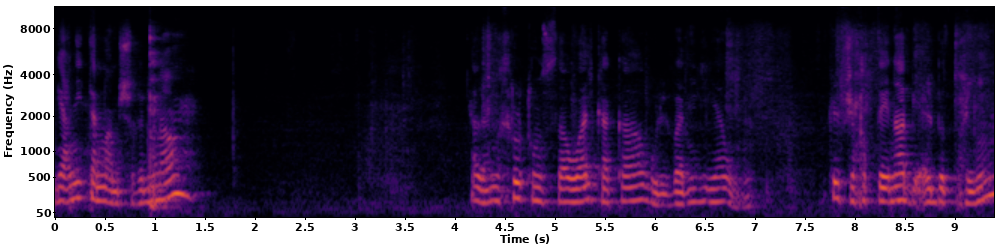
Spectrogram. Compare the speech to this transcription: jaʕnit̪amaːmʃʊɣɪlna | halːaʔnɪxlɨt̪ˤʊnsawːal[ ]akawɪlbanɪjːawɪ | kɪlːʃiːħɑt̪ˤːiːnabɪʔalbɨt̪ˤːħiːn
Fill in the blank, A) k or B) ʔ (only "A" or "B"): A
